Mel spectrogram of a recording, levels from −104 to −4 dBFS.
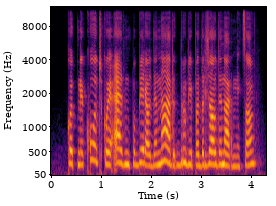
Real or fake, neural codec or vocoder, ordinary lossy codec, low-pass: fake; codec, 32 kHz, 1.9 kbps, SNAC; none; 10.8 kHz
